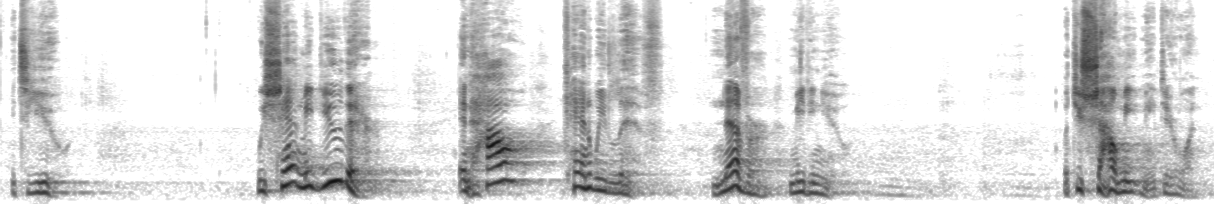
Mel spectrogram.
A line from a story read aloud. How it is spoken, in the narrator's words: said Aslan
